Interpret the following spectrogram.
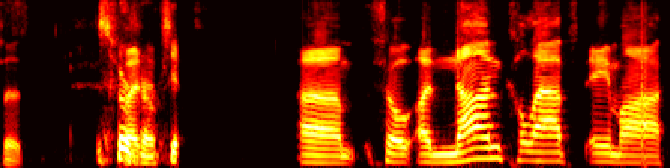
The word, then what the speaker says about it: Sverdrups: I don't know how to pronounce it. Sverdrups, yes.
